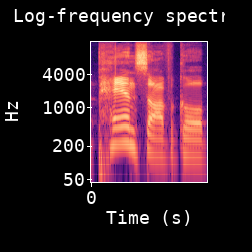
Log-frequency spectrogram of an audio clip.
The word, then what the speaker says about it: pansophical: one um escal on the uh pansophical pronounced like pansexual oh pansophical not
